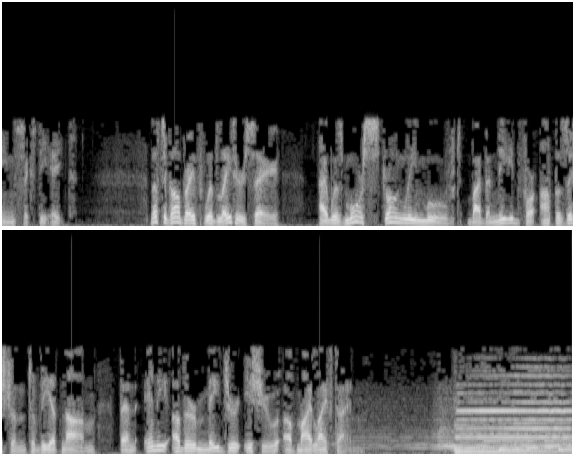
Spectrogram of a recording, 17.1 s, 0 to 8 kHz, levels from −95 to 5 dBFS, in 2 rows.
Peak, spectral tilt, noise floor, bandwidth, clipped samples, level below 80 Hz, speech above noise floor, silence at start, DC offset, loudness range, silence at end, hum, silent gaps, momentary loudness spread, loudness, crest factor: 0 dBFS; -11 dB/octave; -48 dBFS; 4 kHz; under 0.1%; -38 dBFS; 33 dB; 0 s; under 0.1%; 3 LU; 0 s; none; none; 13 LU; -15 LUFS; 16 dB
